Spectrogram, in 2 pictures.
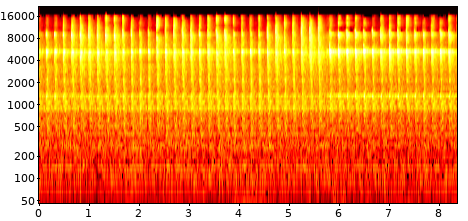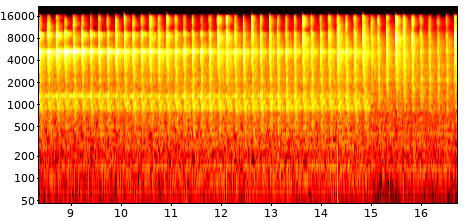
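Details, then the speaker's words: Q-switched Nd:YAG laser firing during a whole-face carbon peel, set to 800 mJ energy and frequency 6, triggered by foot pedal: rapid, steady snapping clicks about three a second with high ringing tone. "after we set the energies 800 milli drop at frequency i use 6 frequency then you see we have the red line 2.0 where the layer is and then i press the foot pedal"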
